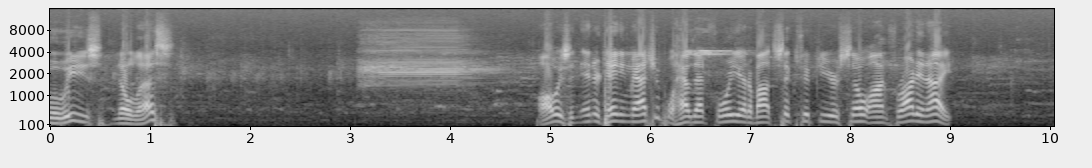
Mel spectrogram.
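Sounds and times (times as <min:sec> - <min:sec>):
scoreboard horn buzzing: 0:03.1 - 0:04.8.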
